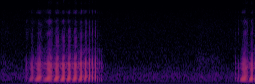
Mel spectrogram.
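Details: Long, loud, rattling snores on the in-breath, about one and a half seconds each, separated by quiet pauses; loud snoring.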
